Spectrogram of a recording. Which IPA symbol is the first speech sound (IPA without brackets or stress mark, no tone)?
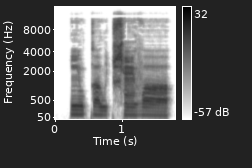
ĩ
